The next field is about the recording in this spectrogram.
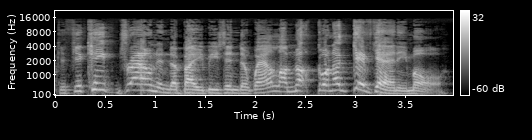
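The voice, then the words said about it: Put-on British accent. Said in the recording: “sometimes I talk in a British accent ... I'm saying something, like, fucked up in my British accent”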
